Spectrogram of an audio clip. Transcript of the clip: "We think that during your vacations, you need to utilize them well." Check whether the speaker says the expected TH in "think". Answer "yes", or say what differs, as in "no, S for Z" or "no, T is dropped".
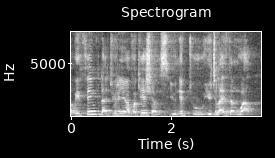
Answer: yes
